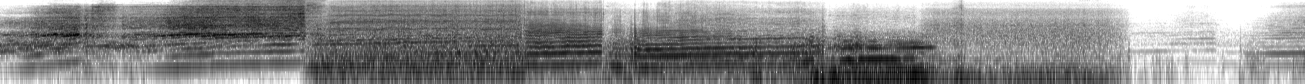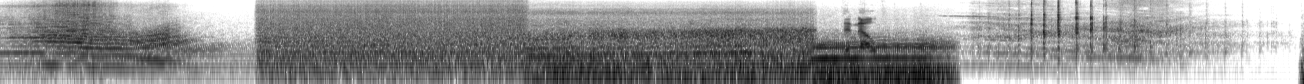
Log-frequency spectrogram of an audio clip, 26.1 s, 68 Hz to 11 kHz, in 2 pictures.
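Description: Two tuned turbocharged cars, a Toyota Supra with a three-litre straight-six and a Nissan Silvia S15 with a 2.2-litre four-cylinder, accelerating flat out in a rolling drag race. The engine note climbs hard and drops back at each upshift, over several stretches. The Silvia is running with anti-lag engaged, which its driver finds holds back the power. Near the end it goes quieter, with a rapid run of pops.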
